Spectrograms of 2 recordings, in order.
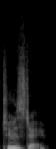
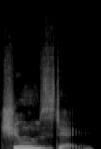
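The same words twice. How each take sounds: First: It begins with a plain t sound. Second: It begins with a ch sound. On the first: "So I pronounce it Tuesday" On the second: "more like chewing Tuesday"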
